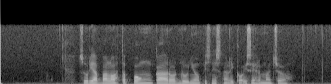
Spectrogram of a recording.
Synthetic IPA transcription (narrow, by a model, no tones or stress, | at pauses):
suɾijapalɔht̪əpʊŋkaɾond̪o̤ɲɔb̥i̤snɪsnalikɔʔisɪhrəmad̥ʒ̥ɔ̤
